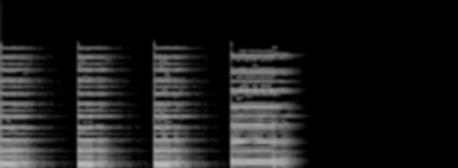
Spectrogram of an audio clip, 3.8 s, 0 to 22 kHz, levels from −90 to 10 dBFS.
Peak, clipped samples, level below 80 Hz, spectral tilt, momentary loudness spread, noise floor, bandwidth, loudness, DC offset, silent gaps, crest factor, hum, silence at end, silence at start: 0 dBFS; under 0.1%; -76 dBFS; 0.5 dB/octave; 11 LU; under -90 dBFS; 16 kHz; -17 LUFS; under 0.1%; none; 20 dB; none; 1.4 s; 0 s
